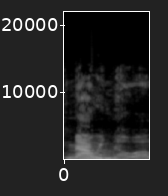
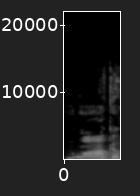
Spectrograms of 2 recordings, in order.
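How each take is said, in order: First: The middle consonant sounds close to an N. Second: The middle consonant is a clear hard G. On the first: The speaker calls it right. "sounds more of an N. I think it's Maui Noa" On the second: The speaker calls it wrong. "I thought it was Moaga for the longest time"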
